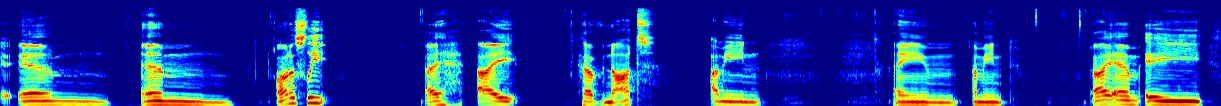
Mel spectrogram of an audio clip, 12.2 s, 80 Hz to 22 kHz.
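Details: 22-year-old man from Paraguay who has stuttered for as long as he can remember; stuttering with blocks and pauses.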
